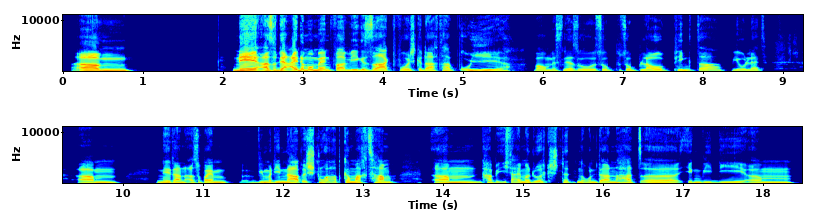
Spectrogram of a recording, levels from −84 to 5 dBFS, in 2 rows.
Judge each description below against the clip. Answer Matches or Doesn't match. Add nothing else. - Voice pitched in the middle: Matches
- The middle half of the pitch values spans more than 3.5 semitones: Matches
